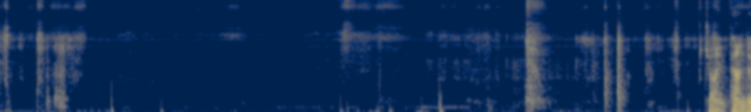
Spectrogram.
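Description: Paper pages rustle as a book's pages are turned by hand.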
